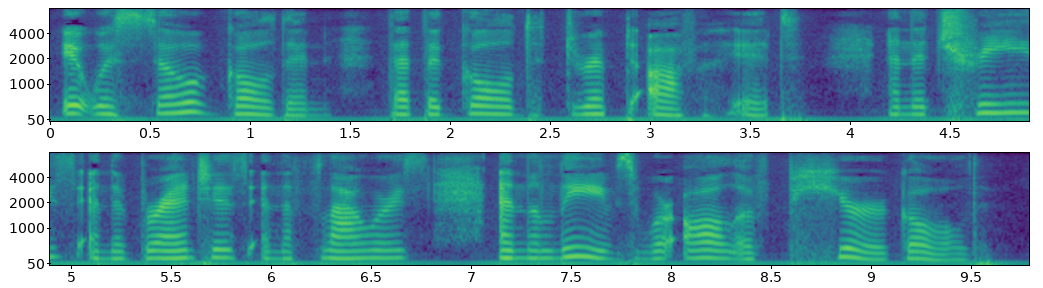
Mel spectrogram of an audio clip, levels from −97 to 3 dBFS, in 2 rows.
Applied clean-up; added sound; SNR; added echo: none; none; none; none.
